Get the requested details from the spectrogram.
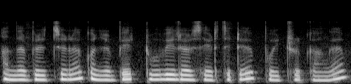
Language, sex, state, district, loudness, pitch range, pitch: Tamil, female, Tamil Nadu, Nilgiris, -13 LUFS, 210-235 Hz, 225 Hz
